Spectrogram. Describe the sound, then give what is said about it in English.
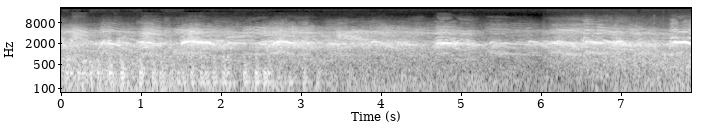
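A dense, unbroken chorus of squawking seabirds, harsh overlapping calls repeating every second or so at a steady, moderately loud level, with no voices. “Despite the never ending chorus of seabirds and flying lizard birds, the man slept a full day.”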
